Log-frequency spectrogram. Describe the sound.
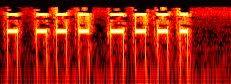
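Telephone keypad tones dial a phone number. There are eight short, even beeps in a steady rhythm with a brief pause after the fourth, and nothing else is heard.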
